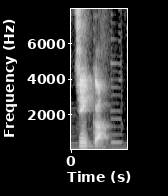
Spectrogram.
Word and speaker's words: chica: And che, sound of pronunciation of che is cha, and the girl in Spanish is chica, chica.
